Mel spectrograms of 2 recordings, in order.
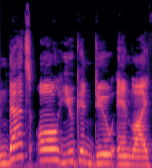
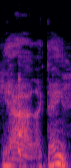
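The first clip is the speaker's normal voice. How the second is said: whispered dang; 4 semitones lower, 10 dB quieter, slower than usual. Real, not acted. Reacting to boring editing.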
